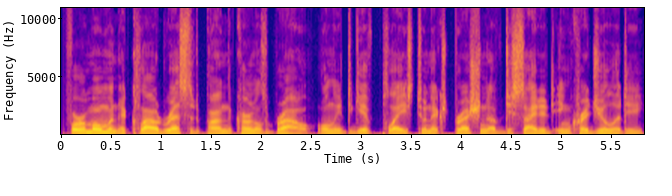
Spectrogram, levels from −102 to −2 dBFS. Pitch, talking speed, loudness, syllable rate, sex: 90 Hz, 205 wpm, -18 LUFS, 6.1 syllables/s, male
